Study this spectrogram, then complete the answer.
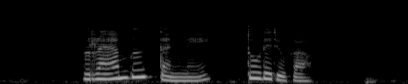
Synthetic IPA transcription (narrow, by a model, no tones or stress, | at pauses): raːmbɨt̪ɐnːe̞ | t̪uɽɐɾuɣɐ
